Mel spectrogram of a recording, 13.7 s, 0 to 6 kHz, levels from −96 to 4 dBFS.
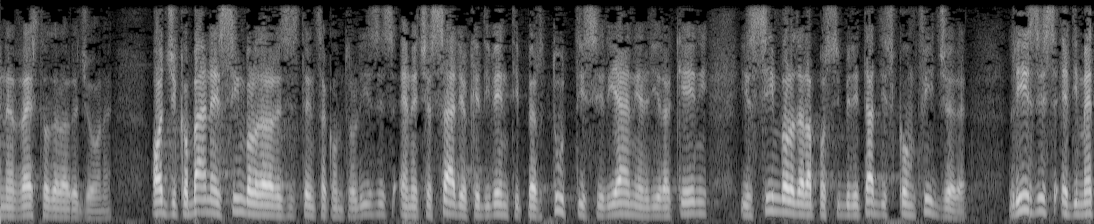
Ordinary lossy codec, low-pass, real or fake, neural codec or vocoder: none; 5.4 kHz; real; none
